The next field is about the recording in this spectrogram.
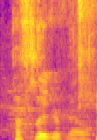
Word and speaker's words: Pflugerville: It's pronounced Pflugerville.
